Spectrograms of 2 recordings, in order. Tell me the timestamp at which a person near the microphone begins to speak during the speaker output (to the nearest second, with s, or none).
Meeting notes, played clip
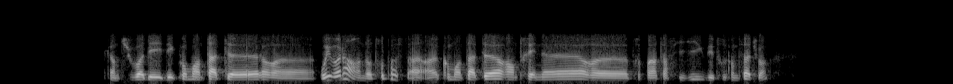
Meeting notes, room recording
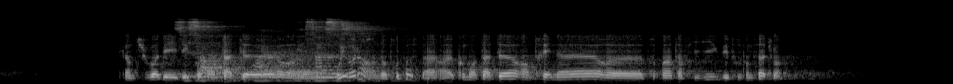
2 s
